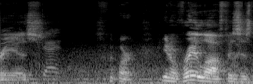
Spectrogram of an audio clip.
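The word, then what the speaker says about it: Ralof: mountains of Skyrim here we go is that Ralph next to Imperial there he is or you know rayloff as his name is pronounced look who it is how have you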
